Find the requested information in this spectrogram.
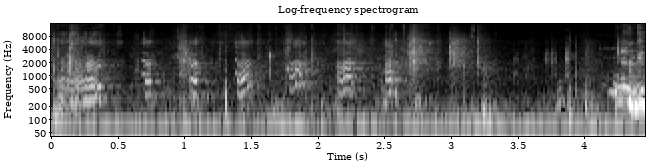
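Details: American Bully puppies indoors in Chesapeake, Virginia, giving short soft whimpers among scattered clicks and scuffling, ending in a clearer high yelp near the close.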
